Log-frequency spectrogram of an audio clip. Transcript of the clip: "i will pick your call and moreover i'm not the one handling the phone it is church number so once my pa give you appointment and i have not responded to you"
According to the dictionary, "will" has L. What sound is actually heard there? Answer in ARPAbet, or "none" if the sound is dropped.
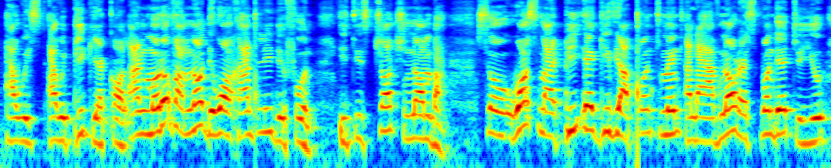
W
